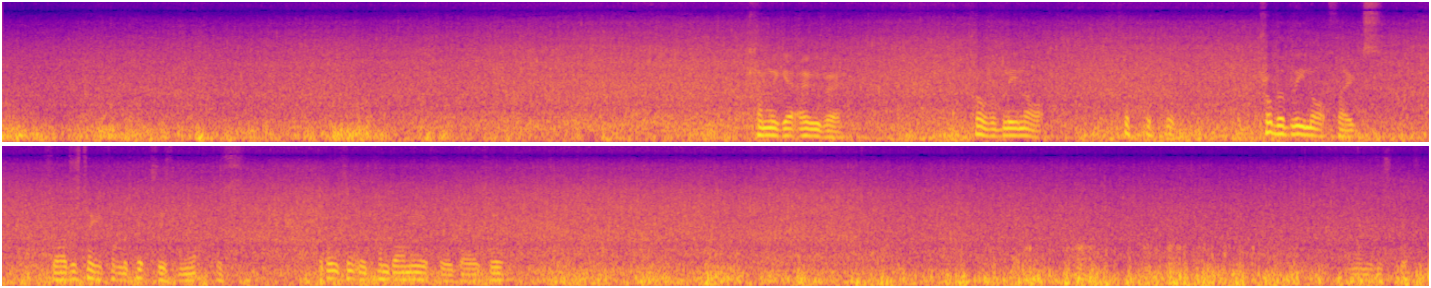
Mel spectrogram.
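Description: Wind blows gustily into the microphone outdoors.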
